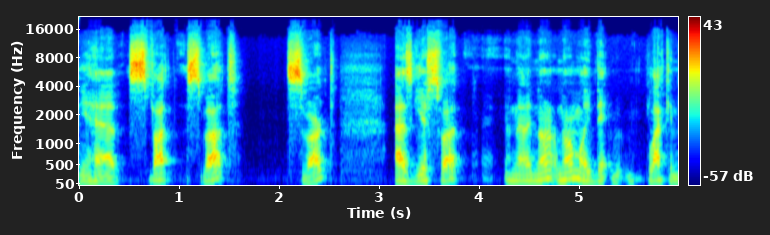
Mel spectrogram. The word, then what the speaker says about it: Asgeir: asgar or ASG or I'm gonna say as gear I think that's the pronun pronunciation if it was German with the EI it would be ASG but I'll say as gear so this is called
